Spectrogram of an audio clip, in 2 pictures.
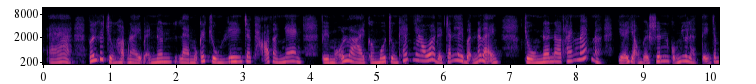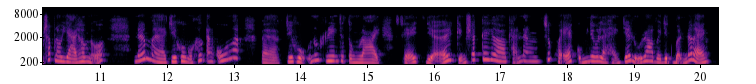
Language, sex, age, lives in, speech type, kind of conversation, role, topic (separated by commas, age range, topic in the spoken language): Vietnamese, female, 25-29, Vietnam, read, expert-assistant, expert, Nếu tôi muốn nuôi thêm một loại vật nuôi mới, tôi nên lên kế hoạch như thế nào để không ảnh hưởng đến đàn hiện tại?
